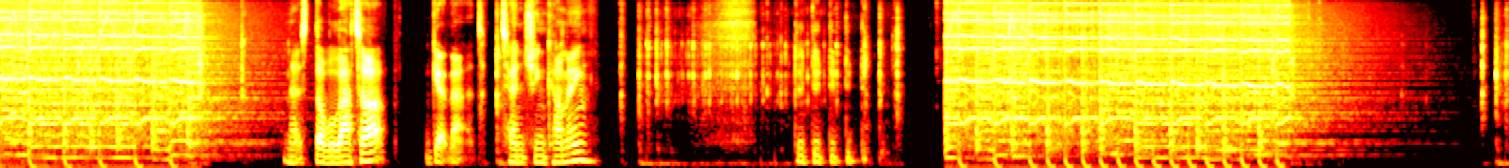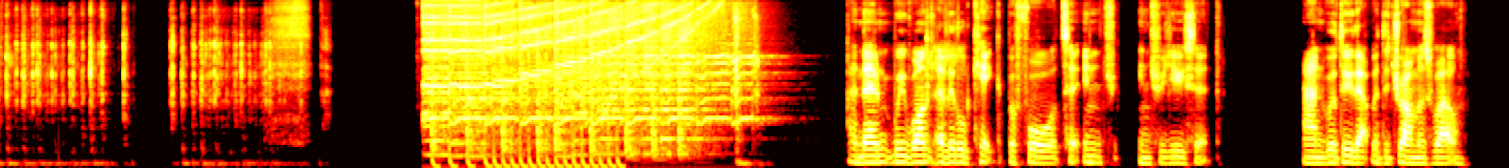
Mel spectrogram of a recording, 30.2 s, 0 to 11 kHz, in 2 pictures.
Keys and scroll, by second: 2.0 space, 5.1 super+d, 6.5 super+d, 12.9 space, 15.1 super+d, 22.6 space.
